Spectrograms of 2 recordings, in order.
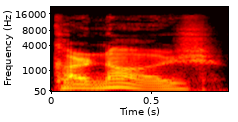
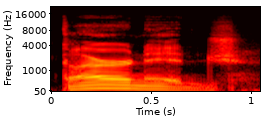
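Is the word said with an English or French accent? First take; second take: French; English. First: It is said with an exaggerated French accent. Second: It is said with a plain English accent. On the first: "we just pretend like he's a super super French guy" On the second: "they have these robots be like"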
